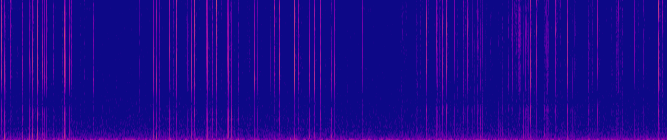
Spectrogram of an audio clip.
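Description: Long nails scratch and tap the grainy surface of a hand-sized, solid, rough tan rock held in both hands over an earbud mic. Clusters of quick, dry, bright clicks and scratches come in bursts with short pauses between them, over a faint, steady low hum.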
